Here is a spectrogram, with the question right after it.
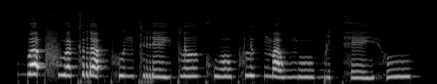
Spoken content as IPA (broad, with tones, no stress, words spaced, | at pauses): ba˥˩ʔ fu˦˥a̯kra˥˩ʔpʰu˧n kreː˩˦jplɤː˦˥kʰwoː˧pʰlɯ˥˩k̚ ma˧wmuː˧bi˨˩t̚heː˨˩j huː˦˥p̚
